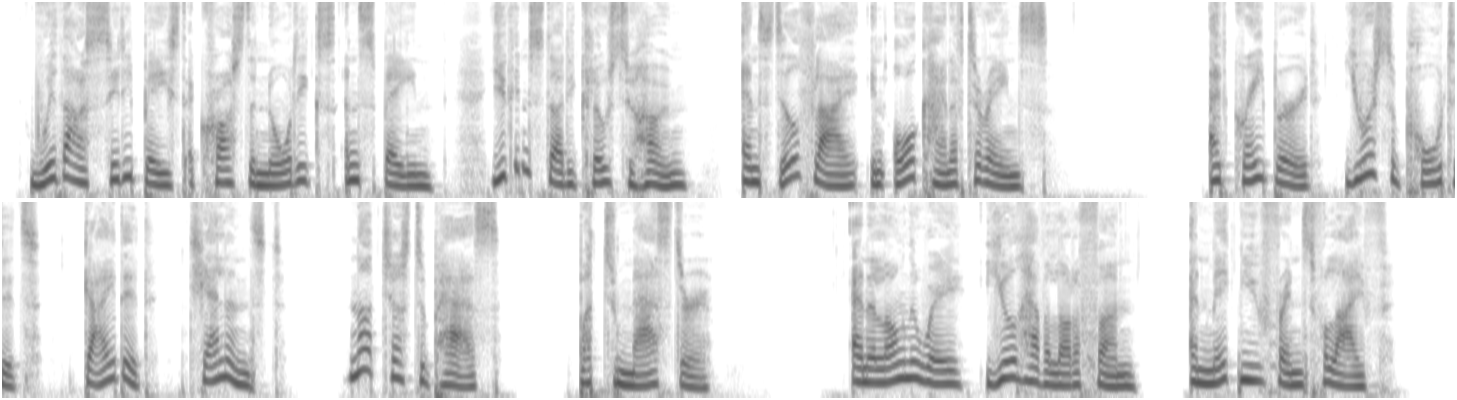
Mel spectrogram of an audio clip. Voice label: eng corporate

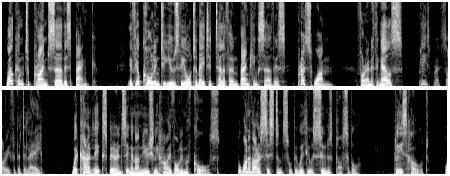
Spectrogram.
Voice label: IVR no slate

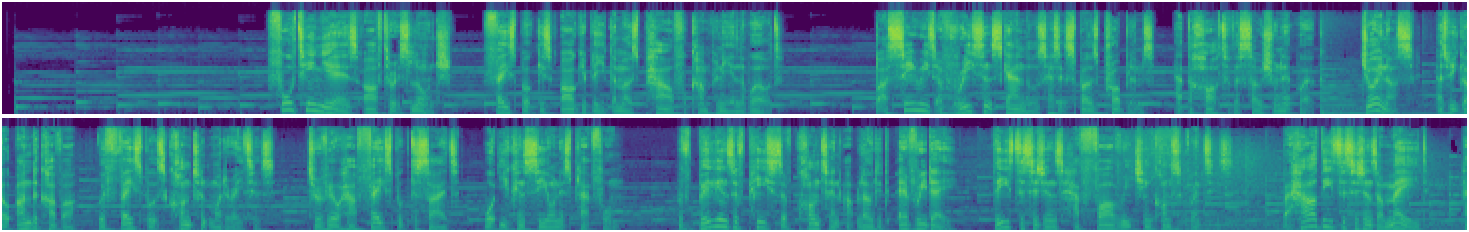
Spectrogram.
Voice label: narrative

